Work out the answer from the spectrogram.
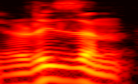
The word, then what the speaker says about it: reason: তারপরে সবশেষে দেখো রিজন শব্দটিতে এস লেটারের উচ্চারণ আমরা মাঝখানে জ্বর মতো পাচ্ছি রিজন।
